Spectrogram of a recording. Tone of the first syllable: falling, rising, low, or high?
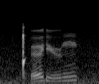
rising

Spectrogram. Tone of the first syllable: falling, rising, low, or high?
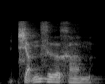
rising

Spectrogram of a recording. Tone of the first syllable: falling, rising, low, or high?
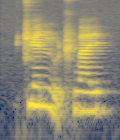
high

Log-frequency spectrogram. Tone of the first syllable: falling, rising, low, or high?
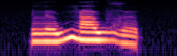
rising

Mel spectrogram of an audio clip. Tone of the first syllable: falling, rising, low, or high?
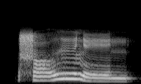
low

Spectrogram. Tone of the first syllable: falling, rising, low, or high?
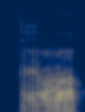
rising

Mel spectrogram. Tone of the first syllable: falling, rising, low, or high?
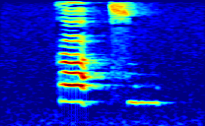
high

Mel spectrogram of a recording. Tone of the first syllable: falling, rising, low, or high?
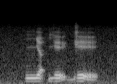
high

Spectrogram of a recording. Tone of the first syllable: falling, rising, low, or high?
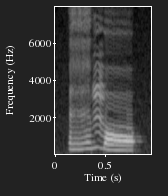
rising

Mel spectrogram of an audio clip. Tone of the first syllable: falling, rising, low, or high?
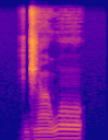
low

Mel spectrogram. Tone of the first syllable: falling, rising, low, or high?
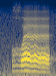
falling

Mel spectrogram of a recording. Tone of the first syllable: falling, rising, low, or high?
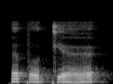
falling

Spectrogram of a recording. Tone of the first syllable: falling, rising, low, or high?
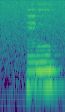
high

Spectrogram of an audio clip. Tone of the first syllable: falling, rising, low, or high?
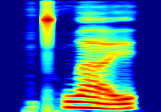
low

